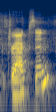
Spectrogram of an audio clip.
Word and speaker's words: Draxon: Am I pronouncing that right? Draxon? Yes.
